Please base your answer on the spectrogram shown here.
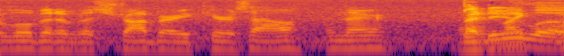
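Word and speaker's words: Curaçao: uh whatever i i don't know how to pronounce the name kirk kirkau kurt curse howe christoph curse our good job curse up blue curacao yeah but it seemed like there's like a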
